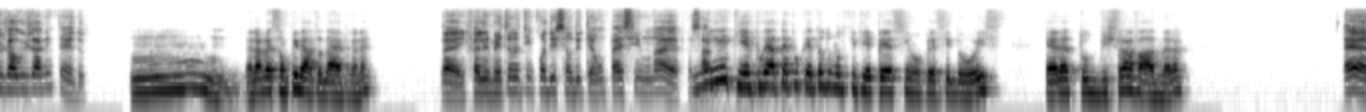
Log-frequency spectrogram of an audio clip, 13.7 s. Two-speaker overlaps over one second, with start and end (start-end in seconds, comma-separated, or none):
none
